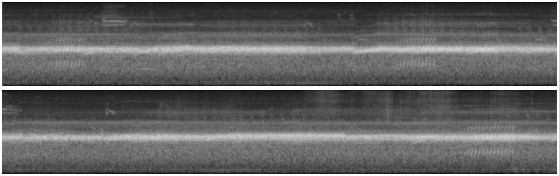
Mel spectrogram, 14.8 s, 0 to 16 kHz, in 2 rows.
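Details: About ten Fowler's toads (Anaxyrus fowleri) call at 9 PM on June 5, 2015, in Providence RI's North Burial Ground cemetery, their nasal, buzzing trills blending into one steady drone. One gray tree frog adds a small trill.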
